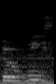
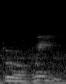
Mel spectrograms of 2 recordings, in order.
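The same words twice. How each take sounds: First: The word is said with a French-sounding pronunciation. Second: The word is said with a French-sounding pronunciation.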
